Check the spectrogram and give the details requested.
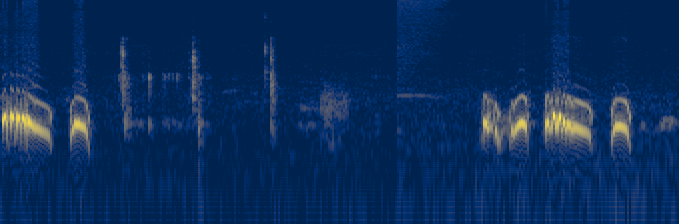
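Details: Decoy spotted dove in the forest calling wild doves, thổ sấm style: the end of one cooing phrase, a few light clicks and taps in the pause, then a full phrase of coos, a trembling falling trill and a closing coo.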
